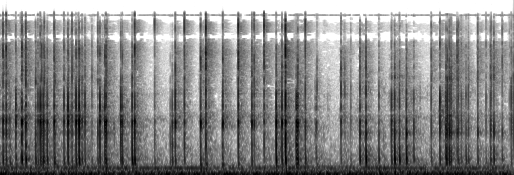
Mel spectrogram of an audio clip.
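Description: Long nails on both hands scratch and tap the back of a hollow, clear plastic phone case filled with gold glitter. The result is a rapid, dense run of sharp, bright clicks and crinkly scratches over a steady low hum.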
